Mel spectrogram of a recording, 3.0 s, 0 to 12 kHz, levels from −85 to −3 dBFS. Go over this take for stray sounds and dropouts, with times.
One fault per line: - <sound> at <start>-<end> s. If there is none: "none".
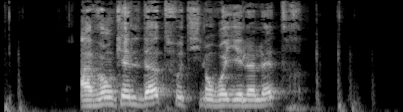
none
